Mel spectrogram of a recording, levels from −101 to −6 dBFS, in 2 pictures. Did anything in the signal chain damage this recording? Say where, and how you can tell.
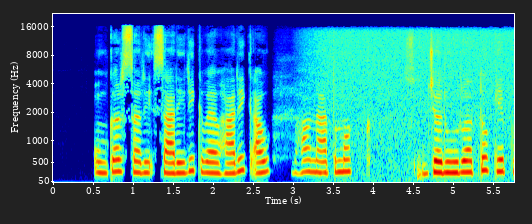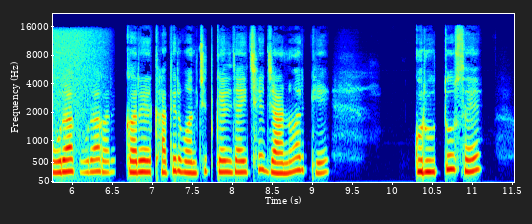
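Yes, at radio reception: digital radio blending to analogue FM after "वेवहारिक आउ", 2.96–6.54 s. 482 ms cross-fades bracket a stretch that shows on the spectrogram as hiss about 20 dB below the speech.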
